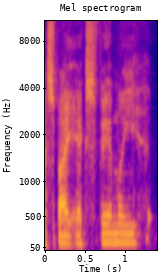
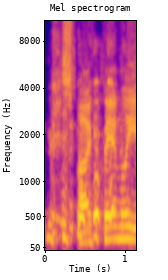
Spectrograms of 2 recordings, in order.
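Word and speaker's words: Spy × Family: My uh Spy X Family. I just called it Spyx Family. Gross. Spy Family season 3. Actually, you don't pronounce the X.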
